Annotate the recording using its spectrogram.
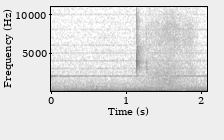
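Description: A single faint click about a second in, as the power button of a small UFO hand-controlled mini drone is pressed to switch it on, over a faint steady high tone.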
